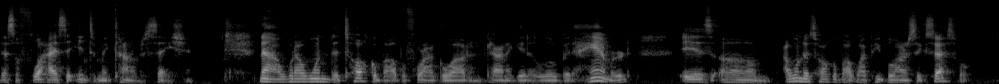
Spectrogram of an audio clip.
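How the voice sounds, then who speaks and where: The soft-spoken voice moves at a very fast pace with lively intonation, in a very clean recording with a silent background. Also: man, medium pitch for a man. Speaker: motivational vlogger. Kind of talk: motivational monologue. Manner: casual, with fillers.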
